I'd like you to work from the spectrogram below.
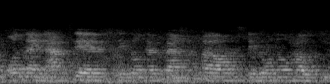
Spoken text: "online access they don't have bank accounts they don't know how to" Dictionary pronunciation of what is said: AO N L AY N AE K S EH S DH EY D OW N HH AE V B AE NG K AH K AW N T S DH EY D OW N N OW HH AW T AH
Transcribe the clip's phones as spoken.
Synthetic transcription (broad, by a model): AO N L AY N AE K S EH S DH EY D OW N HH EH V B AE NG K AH UH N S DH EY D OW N N OW HH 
